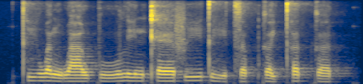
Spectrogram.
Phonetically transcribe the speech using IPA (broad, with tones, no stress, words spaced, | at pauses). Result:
t̪ʰiː˥wɐ˧ŋwaː˧w kuː˨˥liː˧nkʰɛː˧fiː˥ t̪iː˨˩t͡sɐ˨p̚ kɐ˨˩jt̪ʰɐ˧t̚ kɐ˨t̚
